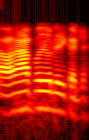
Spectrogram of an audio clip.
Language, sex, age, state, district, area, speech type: Malayalam, male, 18-30, Kerala, Kasaragod, rural, conversation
